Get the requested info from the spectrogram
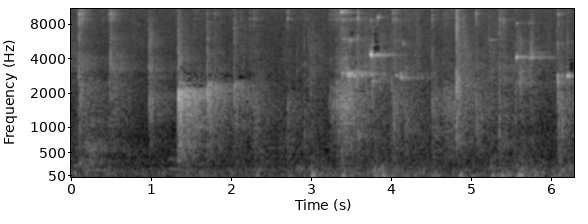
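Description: Table tennis ball in play during a doubles rally: a string of sharp, irregular clicks as the celluloid ball strikes rackets and table, with a few short squeaks of shoes on the hall floor.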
